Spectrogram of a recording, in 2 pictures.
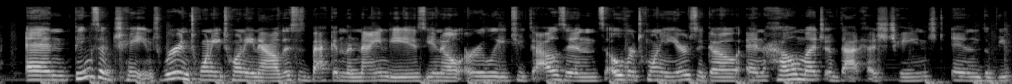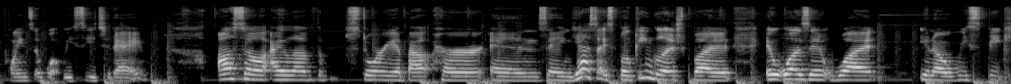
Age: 20-39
